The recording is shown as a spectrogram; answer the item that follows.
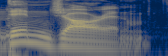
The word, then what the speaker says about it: Din Djarin: Din Djarin.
